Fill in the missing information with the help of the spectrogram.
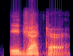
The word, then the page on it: ejector: American English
